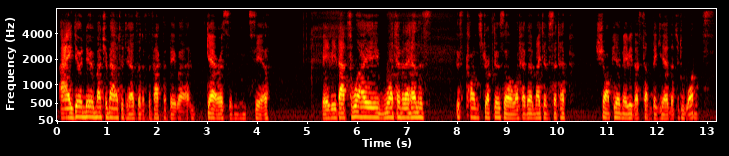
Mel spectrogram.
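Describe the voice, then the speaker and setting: A man's voice: medium pitch, fairly even intonation, moderate pace, dark tone, lo-fi sound. A man playing a tabletop game, talking in character with wry, grumbling remarks and casual swearing.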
